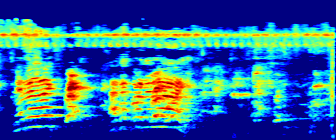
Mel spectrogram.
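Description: Two long, drawn-out shouts from a raised human voice, each rising and then falling in pitch, followed by quieter, broken voices.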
